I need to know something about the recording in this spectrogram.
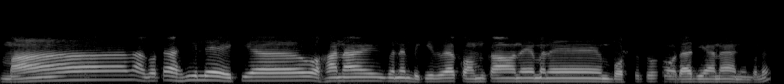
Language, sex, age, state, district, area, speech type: Assamese, male, 60+, Assam, Golaghat, urban, conversation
